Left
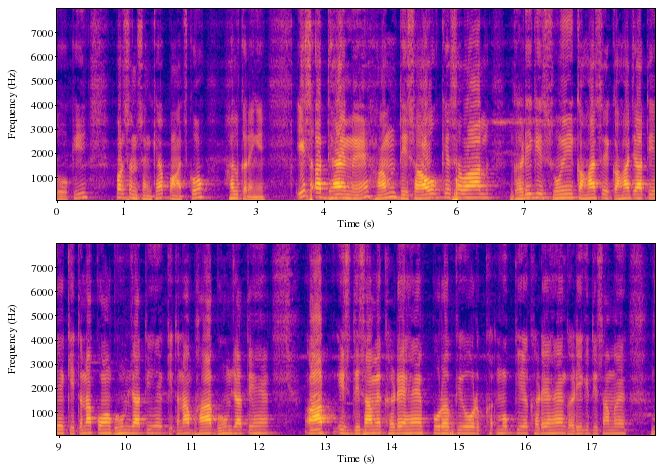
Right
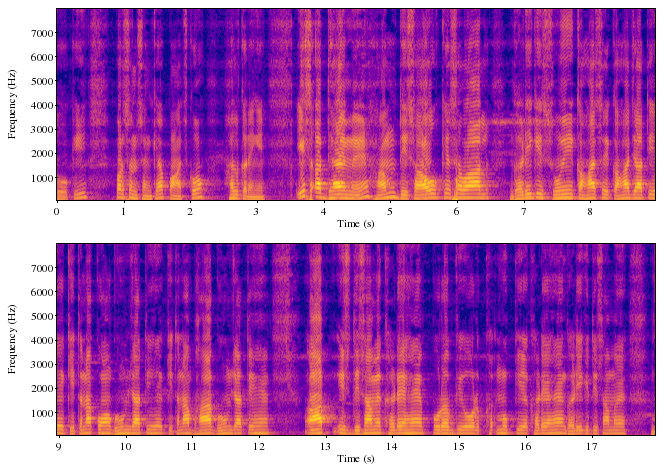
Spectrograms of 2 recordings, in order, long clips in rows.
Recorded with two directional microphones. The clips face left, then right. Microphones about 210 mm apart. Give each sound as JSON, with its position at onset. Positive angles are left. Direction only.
{"t": 0.0, "sound": "a man's voice", "side_deg": -35}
